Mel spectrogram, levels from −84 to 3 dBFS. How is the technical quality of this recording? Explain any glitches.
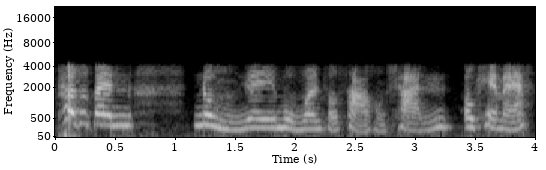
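The technical quality is poor, with heavy compression damage throughout. The sound is rough, grainy and dull, and nothing survives above 4.2 kHz. This is likely Opus compression at a very low bitrate, consistent with about 8 kbps in its music mode. Starved bands get filled with folded or noise content, so the speech turns rough and grainy. A spectrogram would show a hard ceiling near 4.2 kHz and smeared, noisy bands below it.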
